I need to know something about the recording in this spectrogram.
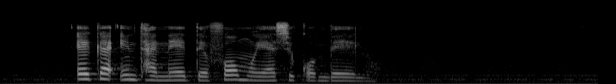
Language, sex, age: Tsonga, female, 21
